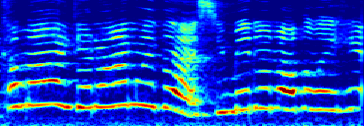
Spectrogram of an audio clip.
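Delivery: high-pitched, mock cajoling voice; coaxing ladies. Ladies urge the mom onto the bus, high coaxing. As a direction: imitate a chorus of ladies urging someone along.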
